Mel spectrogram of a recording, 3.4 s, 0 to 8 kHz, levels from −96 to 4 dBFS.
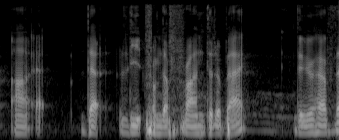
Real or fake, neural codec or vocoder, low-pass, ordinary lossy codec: fake; codec, 16 kHz, 16 kbps, FreqCodec, larger model; 7.2 kHz; none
